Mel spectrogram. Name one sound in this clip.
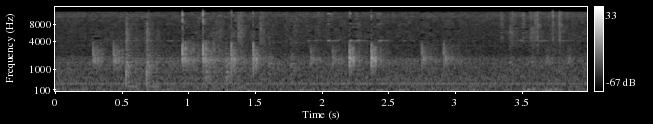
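Snooker balls click sharply against each other on a table.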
